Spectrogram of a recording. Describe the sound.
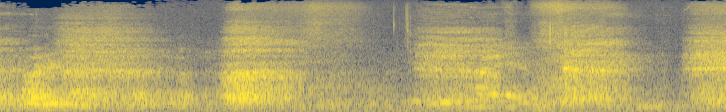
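Deep breathing, with a few slow, faint breaths drawn in and pushed out, breathy and airy, each swelling and easing away in a soft rhythm.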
